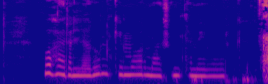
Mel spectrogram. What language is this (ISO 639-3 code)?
pus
